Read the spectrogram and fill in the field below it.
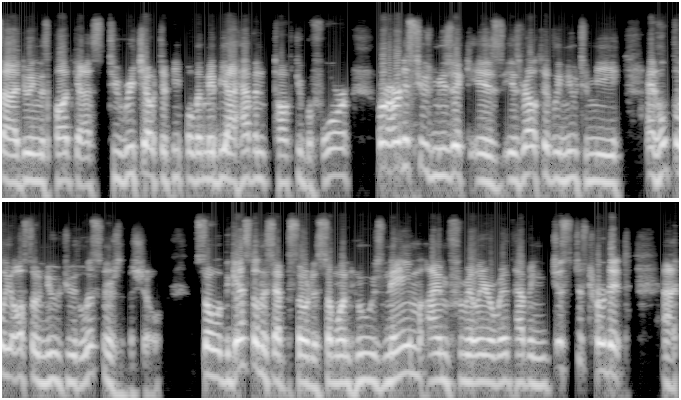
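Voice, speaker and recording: A man's voice: a little high, a bit bright, no echo, low-quality recording. A man hosting a podcast interview, asking friendly questions with easy laughs. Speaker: podcast host. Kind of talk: casual interview.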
